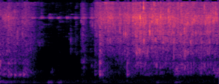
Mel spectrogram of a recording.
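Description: Water pours onto a potted philodendron tricolor, with a few faint drips at first, then a steady hiss of flowing water, fairly close.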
